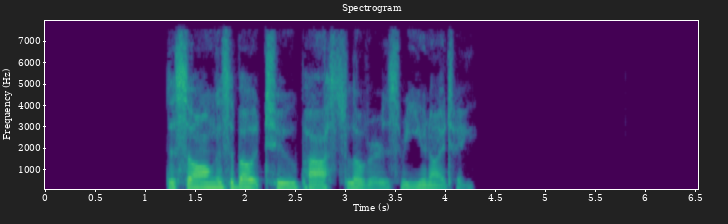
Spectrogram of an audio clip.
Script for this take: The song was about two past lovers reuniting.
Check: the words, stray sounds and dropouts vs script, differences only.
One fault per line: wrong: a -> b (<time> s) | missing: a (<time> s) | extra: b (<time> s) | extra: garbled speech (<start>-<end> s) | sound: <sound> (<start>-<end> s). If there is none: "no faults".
wrong: was -> is (1.7 s)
